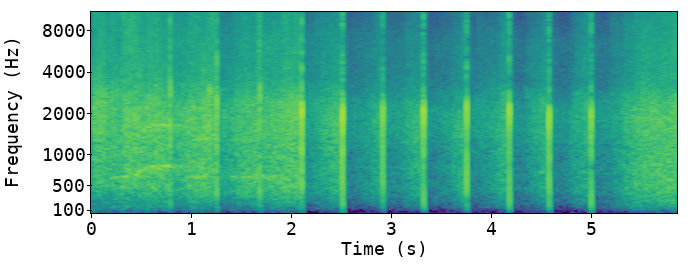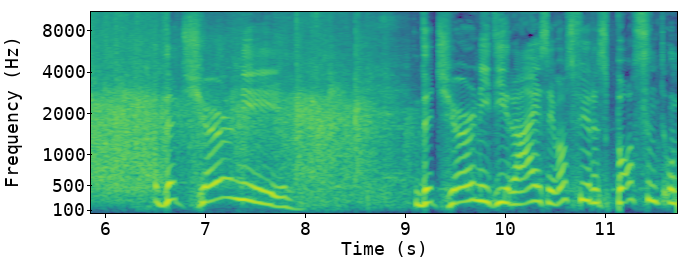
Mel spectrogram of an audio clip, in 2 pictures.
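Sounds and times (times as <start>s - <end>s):
audience applause: 0.0s - 9.1s
loud rhythmic clapping in unison: 0.0s - 9.2s
speech: 6.5s - 8.1s, 9.1s - 11.7s.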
